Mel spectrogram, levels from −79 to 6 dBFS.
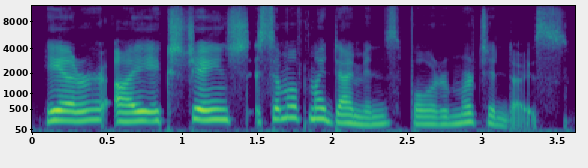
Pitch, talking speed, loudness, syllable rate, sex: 200 Hz, 150 wpm, -19 LUFS, 4.8 syllables/s, female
